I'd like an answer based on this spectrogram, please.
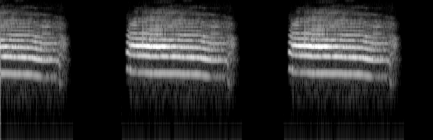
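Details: Male domestic cat in heat giving mating calls: three long, steady, high-pitched meows, each under a second, separated by short silences. Tone is clear and harmonic and holds level throughout, with no other sounds.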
